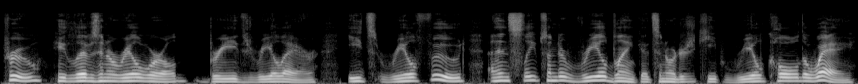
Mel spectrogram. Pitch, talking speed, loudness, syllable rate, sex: 145 Hz, 175 wpm, -19 LUFS, 3.9 syllables/s, male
